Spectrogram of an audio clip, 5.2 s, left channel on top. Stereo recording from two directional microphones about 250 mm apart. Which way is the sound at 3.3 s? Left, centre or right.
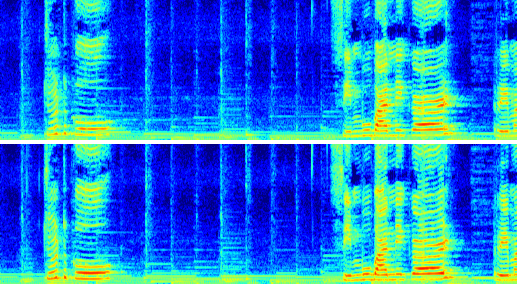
Centre.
